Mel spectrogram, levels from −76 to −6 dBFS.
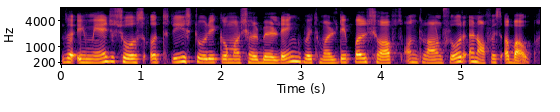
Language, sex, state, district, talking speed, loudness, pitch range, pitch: English, female, Gujarat, Valsad, 170 wpm, -19 LUFS, 170-195 Hz, 185 Hz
